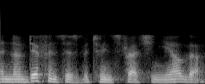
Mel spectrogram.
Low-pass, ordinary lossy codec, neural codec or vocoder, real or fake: 7.2 kHz; AAC, 16 kbps; codec, 24 kHz, 0.9 kbps, WavTokenizer, large speech release; fake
